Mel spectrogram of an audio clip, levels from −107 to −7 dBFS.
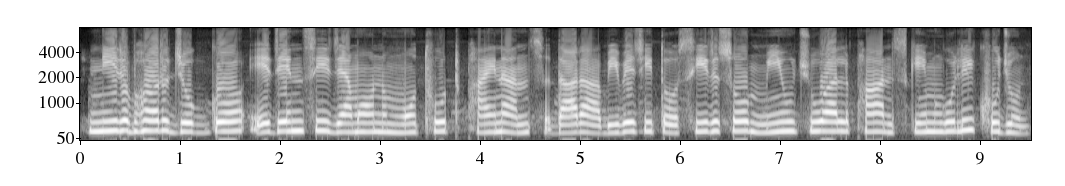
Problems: constant background noise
